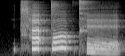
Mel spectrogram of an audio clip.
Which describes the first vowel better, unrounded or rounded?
unrounded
